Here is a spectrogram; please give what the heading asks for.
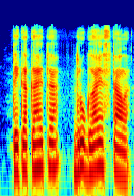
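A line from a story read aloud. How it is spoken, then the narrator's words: Plain, after a pause. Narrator (Russian): сказал наконец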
